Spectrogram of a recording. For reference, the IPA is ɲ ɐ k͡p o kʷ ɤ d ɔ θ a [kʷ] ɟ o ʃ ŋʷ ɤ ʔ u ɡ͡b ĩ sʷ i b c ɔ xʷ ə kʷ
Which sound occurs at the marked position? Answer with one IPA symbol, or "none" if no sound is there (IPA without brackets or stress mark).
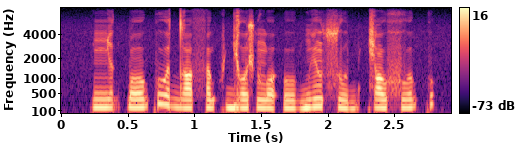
kʷ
